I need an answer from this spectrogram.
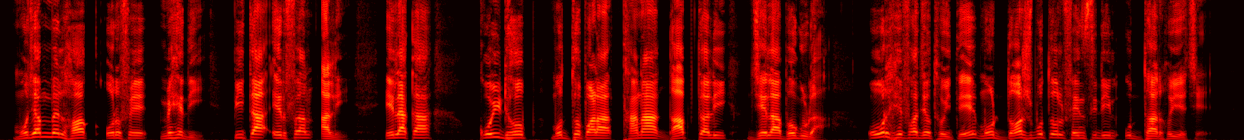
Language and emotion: Bengali, neutral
